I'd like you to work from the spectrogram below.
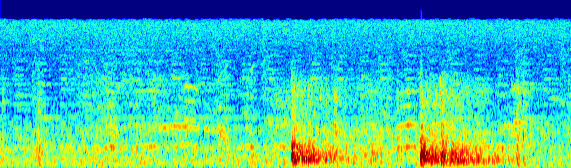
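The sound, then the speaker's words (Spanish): Tear gas grenade launcher shots fired by police at a student protest in Córdoba, where bottles and molotov cocktails are being thrown: two loud, sharp thudding blasts stand out against a steady, noisy background. “Escuchan disparos de gases lacrimógenos. Los estudiantes lanzan botellas y bombas molotov. Y la policía contesta con disparos de bombas de gases lacrimógenos.”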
